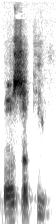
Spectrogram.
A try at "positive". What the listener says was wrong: Sound, okay? Not zative. Z. Z. Not C. Z. There should be vibration, okay? Z.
